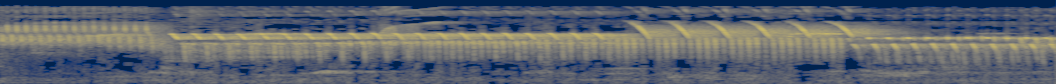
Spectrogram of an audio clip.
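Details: A chorus of Belgian canaries singing simultaneously to spur other canaries, chiefly youngsters or moulted adults, into song; continuous rolling trills broken by a burst of rapid arched notes and a higher rattling phrase.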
